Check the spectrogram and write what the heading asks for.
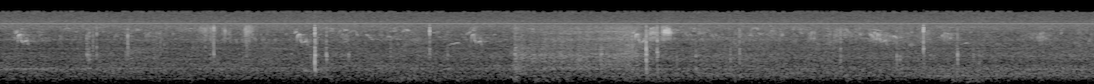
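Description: Faint steady rumble of a distant diesel locomotive approaching along the line, with small birds chirping now and then and two sharp clicks, about three seconds in and again around six and a half seconds.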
